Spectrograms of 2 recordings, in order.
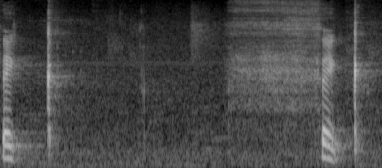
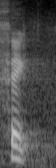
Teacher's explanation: Th mình đưa lưỡi ra nhá. Âm này là âm vô thanh à.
